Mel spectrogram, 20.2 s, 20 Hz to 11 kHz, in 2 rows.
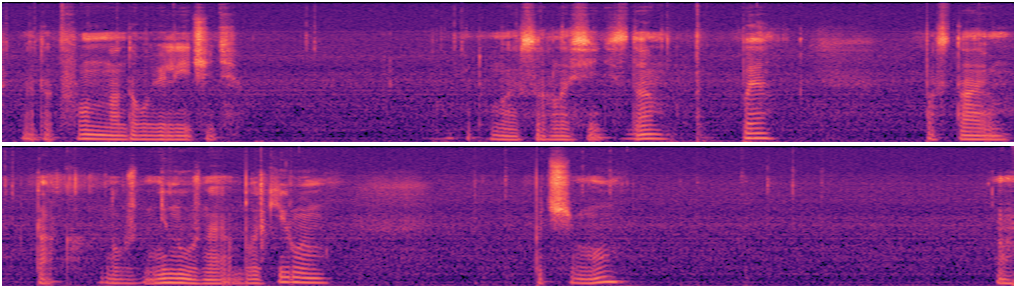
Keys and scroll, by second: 11.7 ctrl+2, 12.7 ctrl+2, 15.5 ctrl+space, 17.5 ctrl+z, 18.2 ctrl+space.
